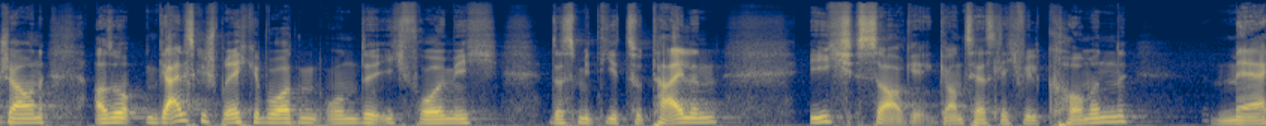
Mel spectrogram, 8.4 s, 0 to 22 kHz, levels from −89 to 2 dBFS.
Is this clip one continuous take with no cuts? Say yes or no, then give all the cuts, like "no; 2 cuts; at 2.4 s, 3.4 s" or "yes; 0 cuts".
yes; 0 cuts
